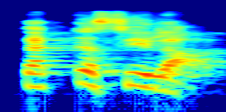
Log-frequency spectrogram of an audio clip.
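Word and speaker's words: Taxila: take one by one takila that is a pronunciation I learned which means is a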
